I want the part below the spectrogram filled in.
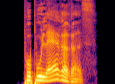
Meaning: strong/mixed nominative/accusative neuter singular comparative degree of populär
- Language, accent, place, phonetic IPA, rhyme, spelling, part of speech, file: German, Germany, Berlin, [popuˈlɛːʁəʁəs], -ɛːʁəʁəs, populäreres, adjective, De-populäreres.ogg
